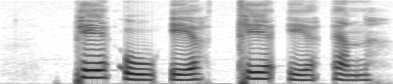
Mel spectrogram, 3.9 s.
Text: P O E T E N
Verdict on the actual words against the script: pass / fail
pass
